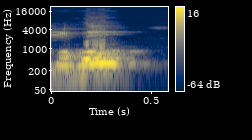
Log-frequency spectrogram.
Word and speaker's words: mho: एक तो इसको बोलते हैं मोहो या फिर और दूसरे टर्म से बोलते हैं इसको साइमन।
